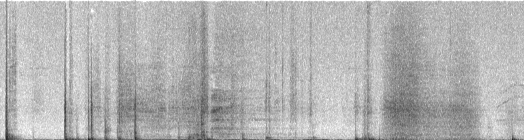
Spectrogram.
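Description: Sheets of newspaper substrate rustling and crinkling as they are pulled back by hand, with knocks and clicks of handling in the snake enclosure and a longer rustle about five seconds in.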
